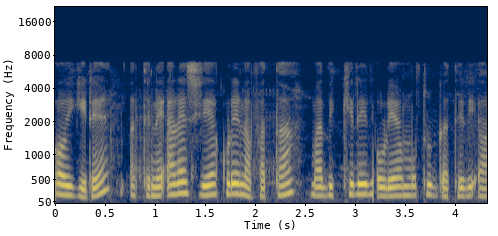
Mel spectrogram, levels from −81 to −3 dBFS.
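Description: Throughout, the speech is dull with nothing above 7 kHz and rough, fluttering noise around tones, heavy damage likely from Dolby Digital compression at a bitrate near 48 kbps. At 3.18 s a CD skip occurs: the laser jumps tracks, giving a tick, a mute of a few milliseconds, and an abrupt jump in the audio.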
